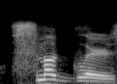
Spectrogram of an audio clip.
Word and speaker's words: smugglers: okay the word is Smugglers Smugglers Smugglers okay so watch that S at the beginning instead of saying Zug It's s Smugglers Smugglers good job okay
